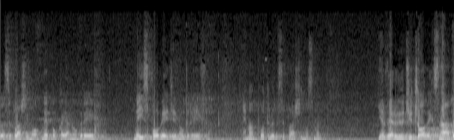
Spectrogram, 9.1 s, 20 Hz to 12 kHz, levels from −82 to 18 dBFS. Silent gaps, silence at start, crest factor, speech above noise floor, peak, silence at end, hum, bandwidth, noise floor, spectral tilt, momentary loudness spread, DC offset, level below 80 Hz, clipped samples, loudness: none; 0 s; 14 dB; 23 dB; 0 dBFS; 0 s; none; 10 kHz; -36 dBFS; -7.5 dB/octave; 20 LU; 4%; -34 dBFS; under 0.1%; -14 LUFS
